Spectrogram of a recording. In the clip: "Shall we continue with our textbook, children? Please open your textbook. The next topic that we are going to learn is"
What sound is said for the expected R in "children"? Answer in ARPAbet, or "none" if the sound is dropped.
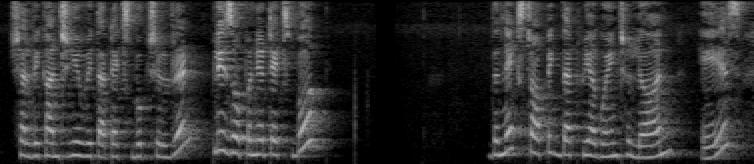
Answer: R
